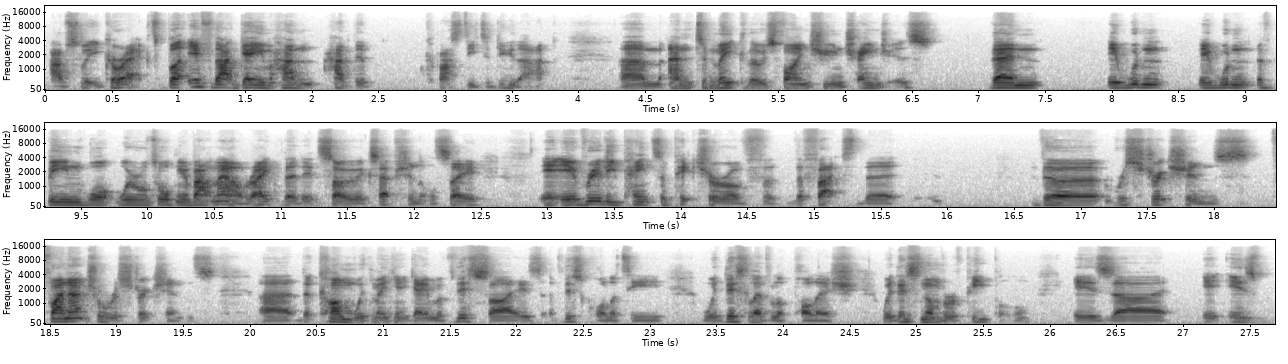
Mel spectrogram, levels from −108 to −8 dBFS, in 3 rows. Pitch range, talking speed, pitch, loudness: 95-125 Hz, 175 wpm, 110 Hz, -31 LUFS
